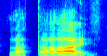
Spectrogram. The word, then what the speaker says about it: latai: Um, and so it's kind of the way it's pronounced is without putting a glottal stop, you have to do a sort of like a unstressed A followed by a stressed A. So latai.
